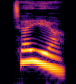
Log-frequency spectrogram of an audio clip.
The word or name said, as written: ಛಾಯ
